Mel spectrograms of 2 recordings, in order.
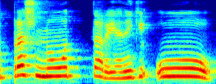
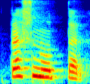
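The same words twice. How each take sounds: First: प्रश्नोत्तर with the ओ held long; drawn-out O sound. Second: Said in the usual way. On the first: Shown as a demonstration. Teacher pointing out the vowel to students, ओ in प्रश्नोत्तर drawn out. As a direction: stretch the ओ in प्रश्नोत्तर, then sound ओ alone, held. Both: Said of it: "यहाँ पर ओ का sound आ रहा है".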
